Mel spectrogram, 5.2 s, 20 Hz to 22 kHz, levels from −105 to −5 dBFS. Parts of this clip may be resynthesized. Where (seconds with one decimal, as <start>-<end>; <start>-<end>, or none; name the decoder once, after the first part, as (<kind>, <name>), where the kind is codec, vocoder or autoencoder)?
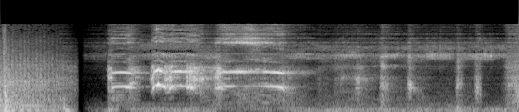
0.6-1.4 (codec, DAC); 2.0-5.2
